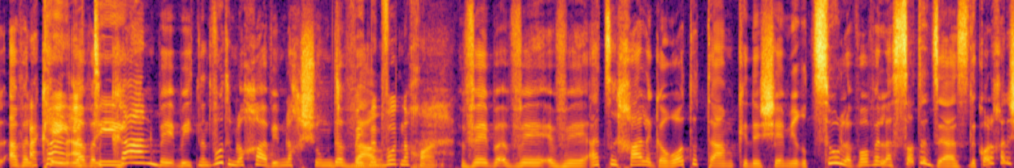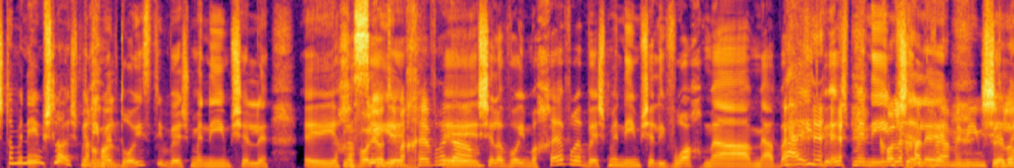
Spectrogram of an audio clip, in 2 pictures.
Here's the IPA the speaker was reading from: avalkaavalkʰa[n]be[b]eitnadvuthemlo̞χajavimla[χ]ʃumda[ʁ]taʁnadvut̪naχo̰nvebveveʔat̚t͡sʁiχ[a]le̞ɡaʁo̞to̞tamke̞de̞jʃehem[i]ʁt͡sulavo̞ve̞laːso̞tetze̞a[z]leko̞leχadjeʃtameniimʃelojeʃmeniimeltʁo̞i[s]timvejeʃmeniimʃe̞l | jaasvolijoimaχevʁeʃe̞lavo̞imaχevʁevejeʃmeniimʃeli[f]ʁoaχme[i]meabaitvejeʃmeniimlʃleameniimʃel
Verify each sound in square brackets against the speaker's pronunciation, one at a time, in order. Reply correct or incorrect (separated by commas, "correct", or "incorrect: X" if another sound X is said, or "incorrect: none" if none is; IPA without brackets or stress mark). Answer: correct, correct, correct, incorrect: v, correct, correct, correct, correct, incorrect: v, incorrect: a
